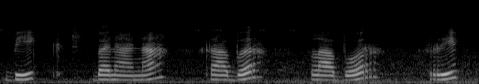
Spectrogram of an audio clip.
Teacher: When we pronounce B, we do it like when we pronounce P, except that in B there is a vibration in the vocal cords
